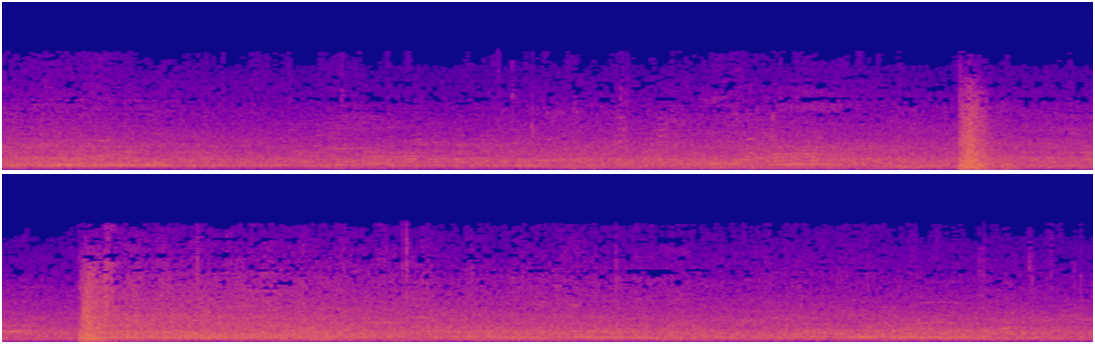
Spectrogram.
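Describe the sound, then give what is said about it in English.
Two heavy body slams on the mat during a wrestling match, Scott Hall's fall away slam, land as sharp booming thuds about a second and a half apart over continuous crowd noise and voices. “Oh, Scott Hall. Patented fall away slam.”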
